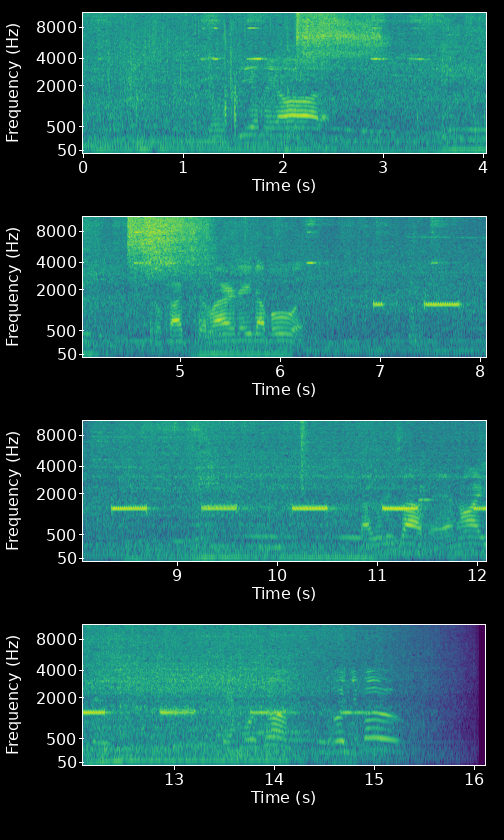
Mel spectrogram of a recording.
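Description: A wheel loader's diesel engine rumbles and revs nearby.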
